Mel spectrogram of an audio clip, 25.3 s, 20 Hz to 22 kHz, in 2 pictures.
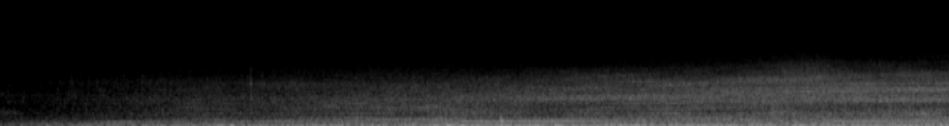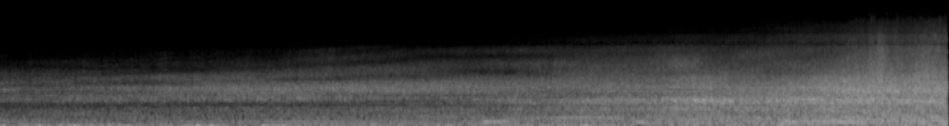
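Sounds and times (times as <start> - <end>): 
GMC Savana van driving up, stopping and going fast: 4.6 - 25.2.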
